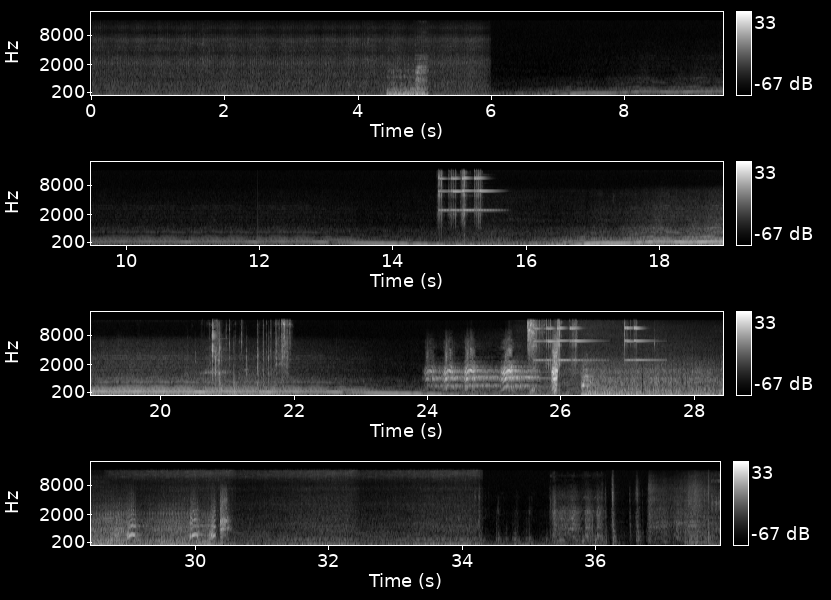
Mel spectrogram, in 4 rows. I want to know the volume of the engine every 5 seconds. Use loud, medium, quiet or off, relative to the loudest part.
quiet, quiet, quiet, loud, loud, quiet, quiet, quiet.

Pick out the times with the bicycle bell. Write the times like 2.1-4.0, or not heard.
14.7-15.6, 25.6-27.6.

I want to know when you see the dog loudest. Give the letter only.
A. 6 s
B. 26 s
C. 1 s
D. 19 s
B.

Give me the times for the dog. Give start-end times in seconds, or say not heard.
23.9-30.6.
